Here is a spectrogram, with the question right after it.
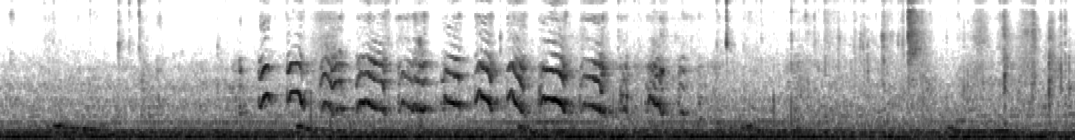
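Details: French Bulldog puppies from one litter at play indoors: a rapid series of high, wavering whines and yelps in the middle, over a steady low electrical hum, with scuffling and thumps.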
